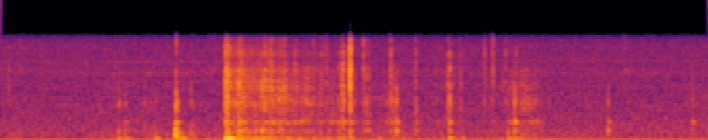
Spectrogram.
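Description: Steady microphone hiss from a handheld camera, with scattered clicks and a burst of rustling and rubbing about two seconds in: handling noise as the camera is moved.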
